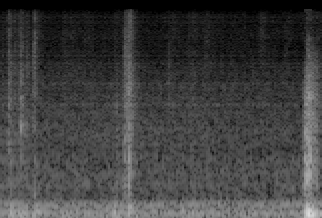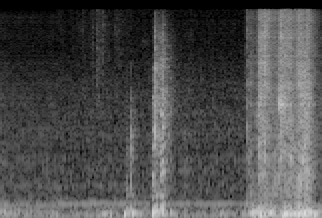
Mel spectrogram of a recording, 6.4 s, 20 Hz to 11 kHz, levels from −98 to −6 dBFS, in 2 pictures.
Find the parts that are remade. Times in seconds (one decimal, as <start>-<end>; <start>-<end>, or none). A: 0.0-3.8; 5.7-6.4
